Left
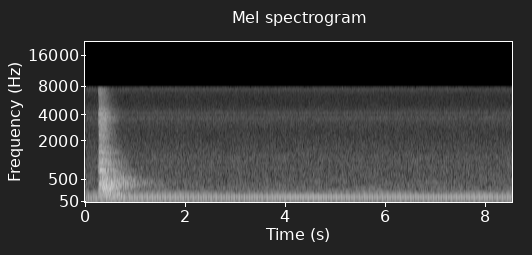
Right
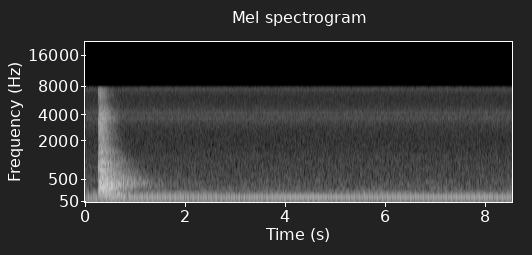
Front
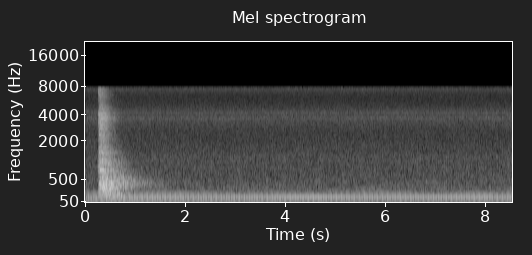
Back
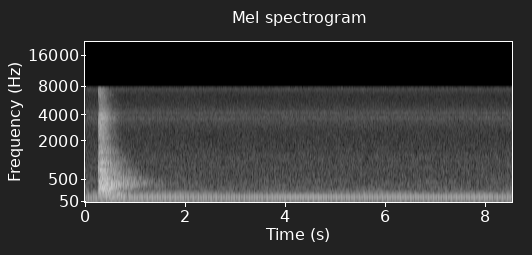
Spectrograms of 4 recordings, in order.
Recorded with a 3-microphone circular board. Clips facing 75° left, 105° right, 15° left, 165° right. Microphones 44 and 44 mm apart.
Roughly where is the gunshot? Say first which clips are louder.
Right 1 dB, back 1 dB; behind right.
